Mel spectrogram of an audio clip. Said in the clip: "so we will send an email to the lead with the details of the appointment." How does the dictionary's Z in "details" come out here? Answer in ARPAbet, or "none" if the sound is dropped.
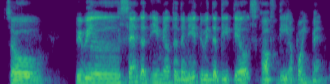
S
